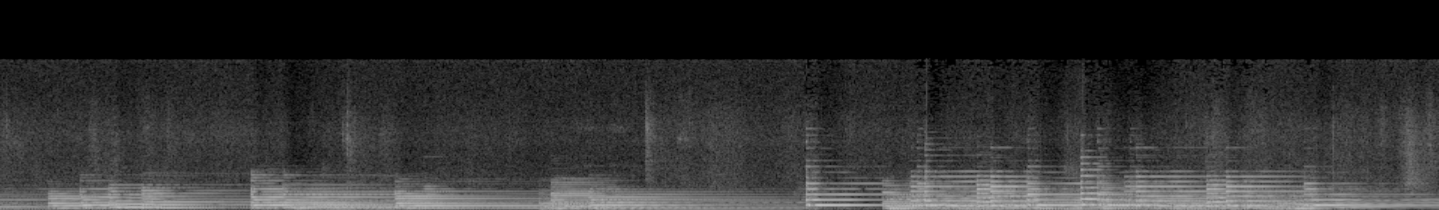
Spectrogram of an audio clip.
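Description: Grand piano played solo: chords are struck and left to ring and fade, then a busier, louder run of quick notes begins about nine seconds in.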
